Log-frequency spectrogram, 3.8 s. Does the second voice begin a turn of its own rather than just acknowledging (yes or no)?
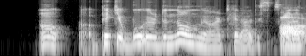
yes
